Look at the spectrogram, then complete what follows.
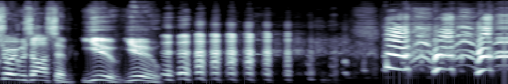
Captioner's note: laughing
